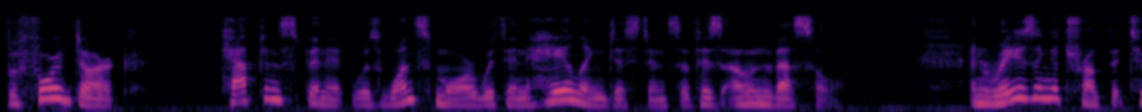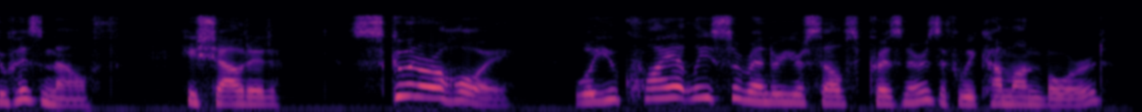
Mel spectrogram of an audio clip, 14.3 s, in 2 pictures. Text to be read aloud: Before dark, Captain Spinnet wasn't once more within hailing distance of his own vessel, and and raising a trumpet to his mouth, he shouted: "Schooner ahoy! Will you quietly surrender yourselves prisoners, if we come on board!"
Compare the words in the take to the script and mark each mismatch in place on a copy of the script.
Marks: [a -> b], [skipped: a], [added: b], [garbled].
Before dark, Captain Spinnet [wasn't -> was] once more within hailing distance of his own vessel, and [skipped: and] raising a trumpet to his mouth, he shouted: "Schooner ahoy! Will you quietly surrender yourselves prisoners, if we come on board!"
